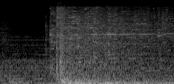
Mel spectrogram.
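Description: Glass smashes in the video game Medievil, one sharp loud shattering burst followed by a sustained bright crash and tinkling debris that fills the rest of the moment.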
